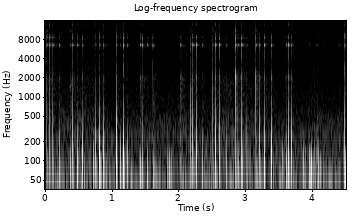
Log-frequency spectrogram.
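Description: Long painted nails tap rapidly on the body of a small hollow amber glass jar with a white plastic lid, making about twenty-two quick, bright clicks in uneven bursts. Each tap is short and dry with a thin high glassy tick over a soft low knock. There's no lingering ring, and the tapping stays quiet.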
